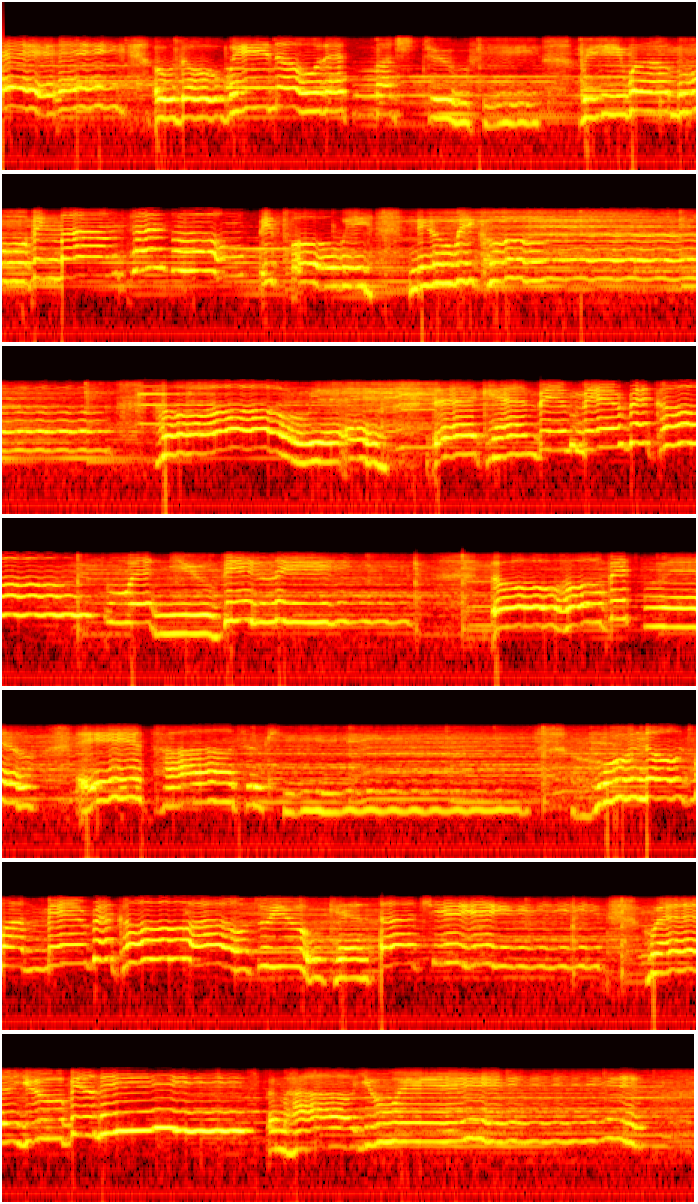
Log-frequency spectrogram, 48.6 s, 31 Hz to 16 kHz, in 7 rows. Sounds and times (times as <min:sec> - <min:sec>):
Female singing: 0:00.0 - 0:25.0, 0:25.7 - 0:32.3, 0:33.6 - 0:48.3.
